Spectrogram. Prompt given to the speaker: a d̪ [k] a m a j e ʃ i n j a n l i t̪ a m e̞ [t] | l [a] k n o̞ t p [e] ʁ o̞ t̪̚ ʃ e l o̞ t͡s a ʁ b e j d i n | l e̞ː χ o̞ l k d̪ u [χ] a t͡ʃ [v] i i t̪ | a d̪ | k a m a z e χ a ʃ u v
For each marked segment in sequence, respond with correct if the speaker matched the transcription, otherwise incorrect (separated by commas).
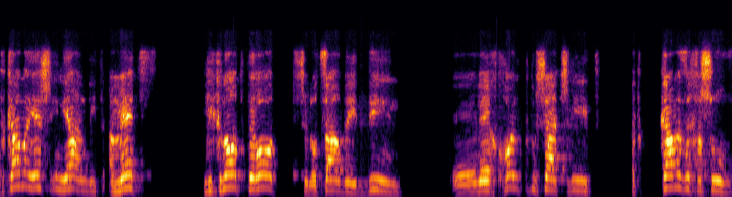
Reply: correct, incorrect, incorrect, correct, incorrect, correct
